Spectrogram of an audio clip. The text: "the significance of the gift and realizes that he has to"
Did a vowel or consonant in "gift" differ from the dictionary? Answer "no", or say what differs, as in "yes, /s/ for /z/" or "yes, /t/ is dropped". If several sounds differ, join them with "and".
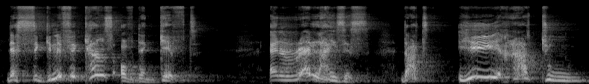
no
